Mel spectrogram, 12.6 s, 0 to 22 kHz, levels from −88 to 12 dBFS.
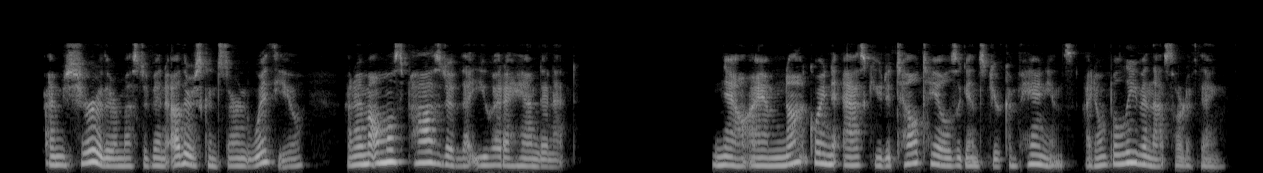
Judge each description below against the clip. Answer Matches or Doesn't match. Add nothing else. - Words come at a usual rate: Doesn't match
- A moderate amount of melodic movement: Matches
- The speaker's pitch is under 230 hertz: Matches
